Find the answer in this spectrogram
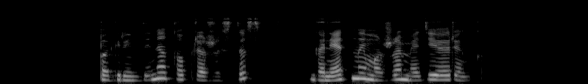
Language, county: Lithuanian, Vilnius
